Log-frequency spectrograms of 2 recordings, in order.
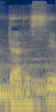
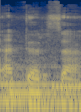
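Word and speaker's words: الدَّرْسَ: Harokatnya itu tidak ke bawah, tidak garisnya itu gak kasroh gitu, enggak bukan bacanya bukan ad-darsi, bukan, tapi ad-darsa, enggak ada ad-darsi, ad-darsa gitu.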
